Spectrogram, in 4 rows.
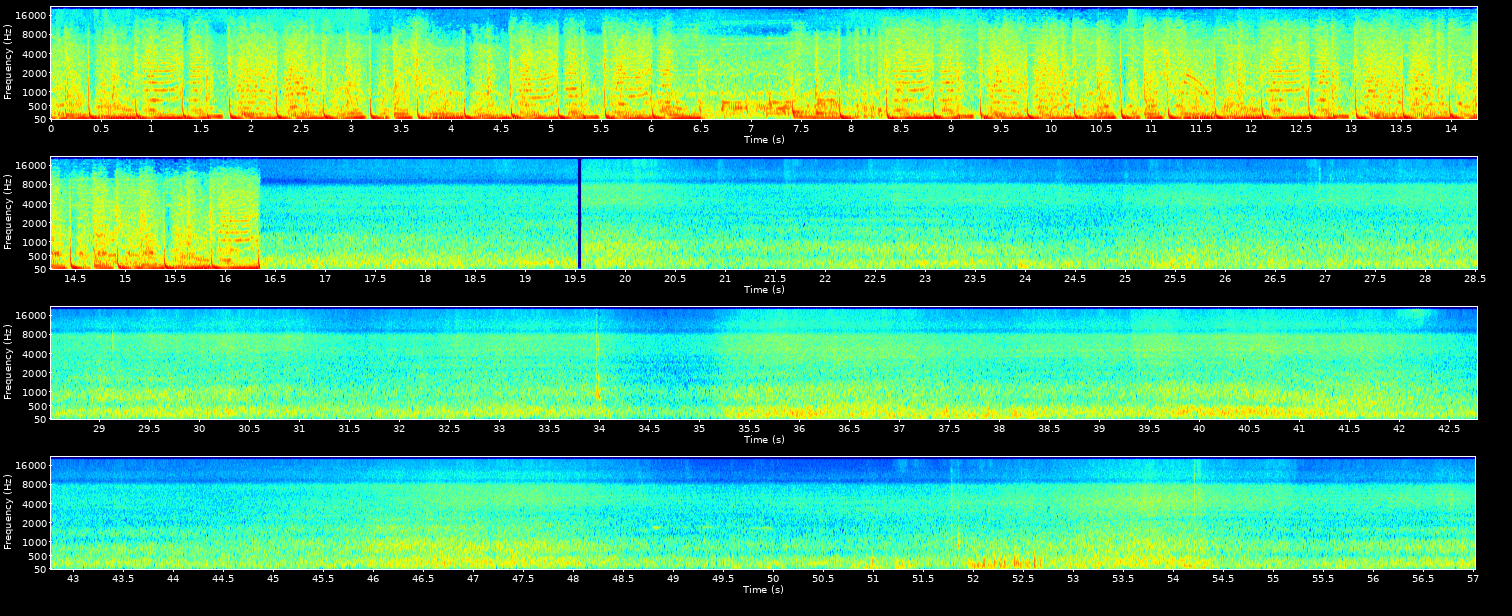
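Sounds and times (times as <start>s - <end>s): sea waves washing onto beach: 16.4s - 57.0s.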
